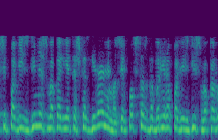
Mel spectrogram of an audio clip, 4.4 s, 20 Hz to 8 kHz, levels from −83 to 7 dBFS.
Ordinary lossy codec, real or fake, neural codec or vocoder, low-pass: AAC, 16 kbps; fake; codec, 16 kHz, 8 kbps, FunCodec, trained on Chinese and English, 25 frames a second; 7.2 kHz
